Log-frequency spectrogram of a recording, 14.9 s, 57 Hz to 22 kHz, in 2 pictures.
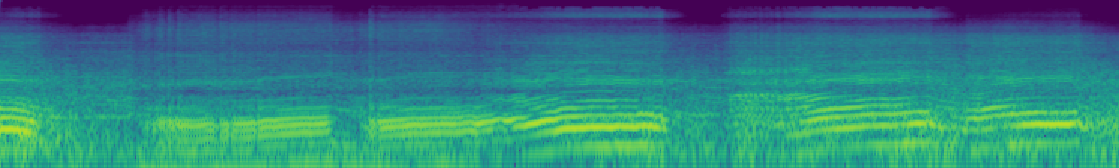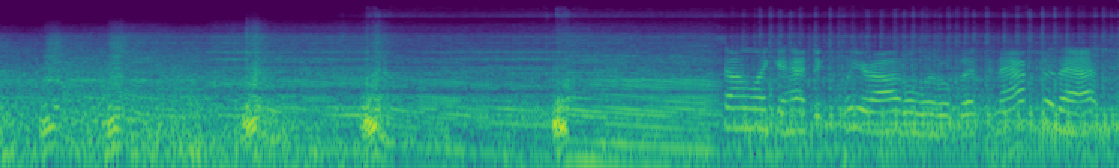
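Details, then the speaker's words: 2004 Yamaha YZ250 two-stroke, jetting already leaned but still rich, warming up while ridden: revs rise and fall with uneven, burbling spits before it clears and revs out, with a big smoke cloud; rich on the bottom end. "Make sure the radiators are starting to get warm here. Yep. Definitely sputtering."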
